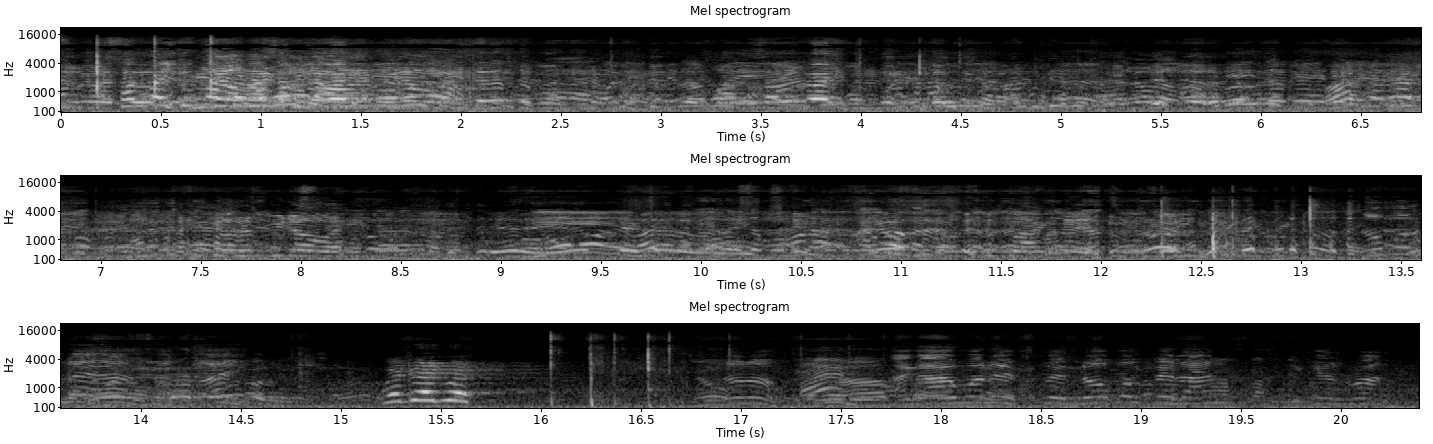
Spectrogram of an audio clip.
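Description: A crowd of men talks and calls out nearby outdoors.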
